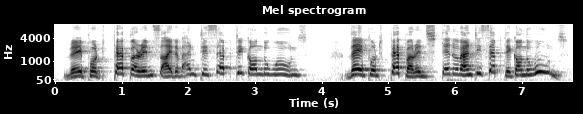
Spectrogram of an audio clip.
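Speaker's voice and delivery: high, loud accusation; outraged shout. A narrator's reading. Mahmud Ali inflaming the crowd, outraged shout. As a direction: stir the crowd's fury.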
